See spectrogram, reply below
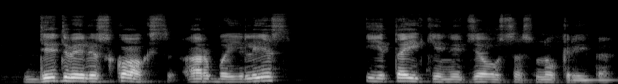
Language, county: Lithuanian, Kaunas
